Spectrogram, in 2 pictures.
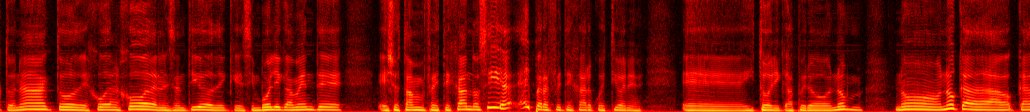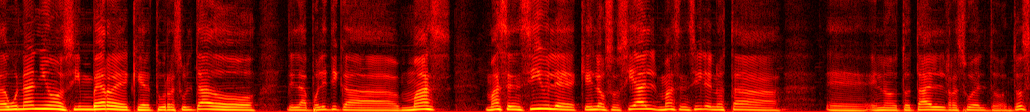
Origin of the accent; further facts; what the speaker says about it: Rosario, Santa Fe, Argentina; Yo vengo de Rosario y en Rosario estaban muriendo un pibe cada 2 días, digamos.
